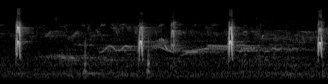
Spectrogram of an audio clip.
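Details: Great spotted woodpecker at the nest calling sharp, explosive 'kik' notes, four in just over three seconds, at irregular intervals, while other small birds whistle and twitter softly behind.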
